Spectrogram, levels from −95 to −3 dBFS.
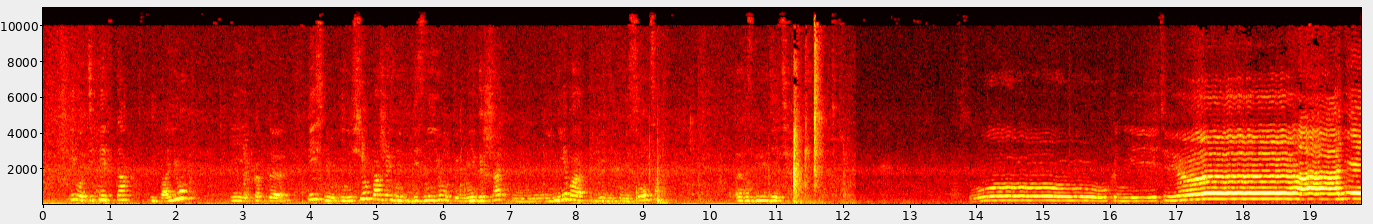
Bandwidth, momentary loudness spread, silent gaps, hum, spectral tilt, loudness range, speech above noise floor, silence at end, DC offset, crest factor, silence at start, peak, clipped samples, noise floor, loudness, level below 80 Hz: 11 kHz; 22 LU; none; none; -5 dB/octave; 15 LU; 24 dB; 0 s; under 0.1%; 18 dB; 0 s; 0 dBFS; under 0.1%; -48 dBFS; -16 LUFS; -44 dBFS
